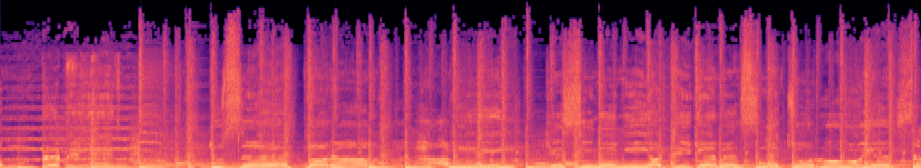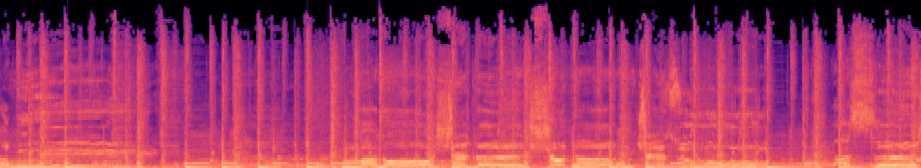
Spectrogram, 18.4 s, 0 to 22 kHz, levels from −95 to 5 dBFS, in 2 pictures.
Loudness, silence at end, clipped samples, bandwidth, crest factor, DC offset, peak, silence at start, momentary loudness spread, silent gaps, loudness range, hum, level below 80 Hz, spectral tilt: -11 LUFS; 0 s; under 0.1%; over 20 kHz; 10 dB; under 0.1%; 0 dBFS; 0 s; 4 LU; none; 2 LU; none; -16 dBFS; -5 dB/octave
